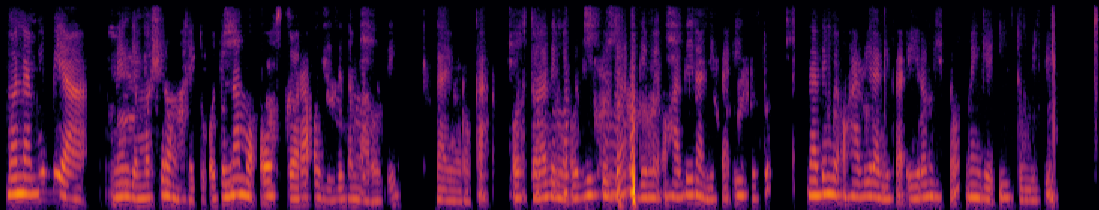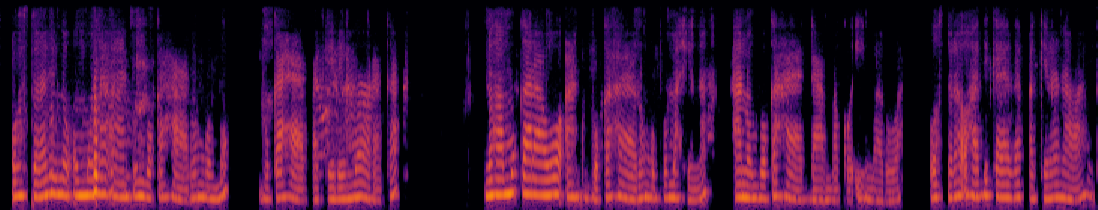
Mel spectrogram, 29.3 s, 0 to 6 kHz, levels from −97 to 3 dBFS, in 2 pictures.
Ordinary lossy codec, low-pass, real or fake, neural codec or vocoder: MP3, 48 kbps; 5.4 kHz; real; none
